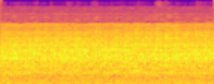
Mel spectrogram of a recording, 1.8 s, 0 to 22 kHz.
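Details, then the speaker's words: 2001 LB7 Duramax diesel after new injector swap and filter head housing replacement, no white smoke; steady, even idle with smooth low rumble and no misses or knocks, sounds normal. "She sounds good, guys. Well, she sounds normal."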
